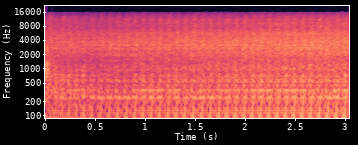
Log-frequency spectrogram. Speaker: oh wow she starts straight up obviously a little bit cold a little bit lumpy um but if we give her some give her some choke and give her some time to warm up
